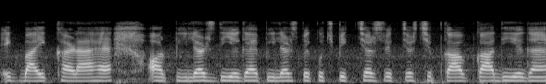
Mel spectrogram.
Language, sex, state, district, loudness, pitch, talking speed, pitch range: Hindi, female, Bihar, Patna, -18 LUFS, 175 Hz, 220 wpm, 170-180 Hz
